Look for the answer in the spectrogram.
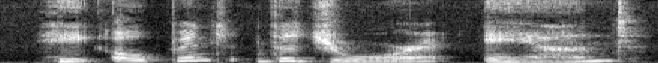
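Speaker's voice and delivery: ordinary delivery, nothing marked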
